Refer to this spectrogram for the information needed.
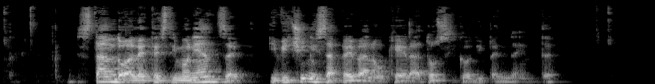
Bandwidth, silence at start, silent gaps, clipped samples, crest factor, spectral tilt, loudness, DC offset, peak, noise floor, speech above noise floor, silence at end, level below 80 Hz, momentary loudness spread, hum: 16.5 kHz; 0.3 s; none; under 0.1%; 18 dB; -4.5 dB/octave; -17 LUFS; under 0.1%; -2 dBFS; -49 dBFS; 31 dB; 1 s; -50 dBFS; 23 LU; none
